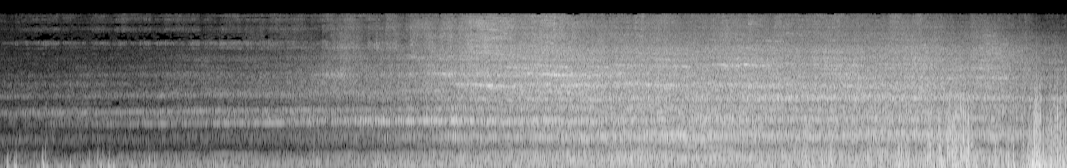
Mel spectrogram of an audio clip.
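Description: A Queensland Rail electric suburban train approaching and passing close by. Its whine and the rush of wheels on rail grow from faint to loud about four to six seconds in and stay loud while the carriages go past, with a few loud low thumps near the end.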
